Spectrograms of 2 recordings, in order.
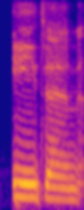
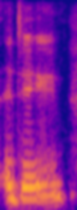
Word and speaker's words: Edun: particularly but also um Eden and sorry Edun it's pronounced I've been calling him Eden all season it's Adun and gardener and They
